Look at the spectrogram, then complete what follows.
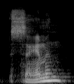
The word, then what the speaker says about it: salmon: I don't understand it the L silent and then you were like well how do you pronounce that fish that you eat salmon okay okay I see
